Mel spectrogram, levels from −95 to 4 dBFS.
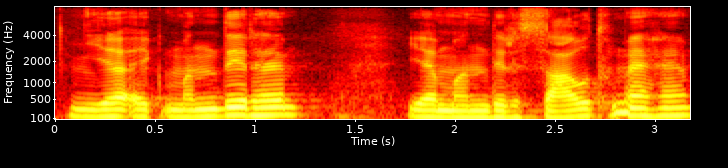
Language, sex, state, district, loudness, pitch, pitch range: Hindi, male, Chandigarh, Chandigarh, -14 LUFS, 135 Hz, 125-150 Hz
